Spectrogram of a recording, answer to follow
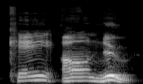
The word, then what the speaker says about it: Keanu: keanu sorry wrong first keanu reeves first name is pronounced k-r-new which is sort of the k-e the r and the new uh and not the other one uh that isn't the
